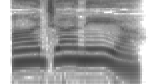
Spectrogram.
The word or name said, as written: ಆಜಾನೇಯ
